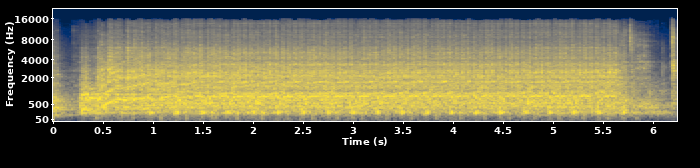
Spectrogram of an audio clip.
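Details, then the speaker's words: Old Ariens, unused for a couple of years, on choke with its dead battery jumped from a good battery. The starter chugs fast and evenly with no firing at all: cranks but no start. "yeah we'll give her a choke again well it'll crank"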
